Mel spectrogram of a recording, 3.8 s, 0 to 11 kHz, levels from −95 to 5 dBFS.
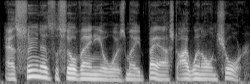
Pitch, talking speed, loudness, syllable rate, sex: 140 Hz, 190 wpm, -16 LUFS, 4.2 syllables/s, male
